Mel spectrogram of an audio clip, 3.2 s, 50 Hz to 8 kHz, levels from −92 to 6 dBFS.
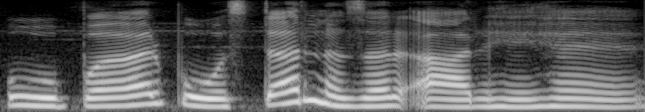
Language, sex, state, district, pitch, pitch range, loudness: Hindi, male, Chhattisgarh, Raipur, 215 Hz, 200-230 Hz, -13 LUFS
